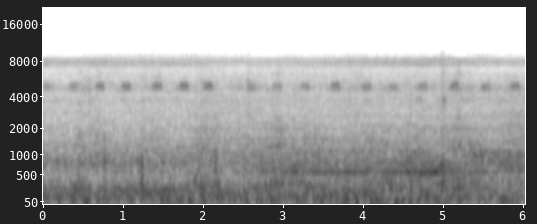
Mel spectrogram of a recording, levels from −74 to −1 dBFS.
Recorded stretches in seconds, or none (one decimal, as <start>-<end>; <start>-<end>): 0.0-4.3; 4.9-6.0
